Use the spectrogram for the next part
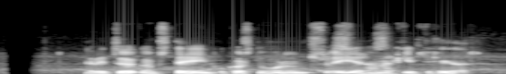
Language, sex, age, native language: Icelandic, male, 20-29, Icelandic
